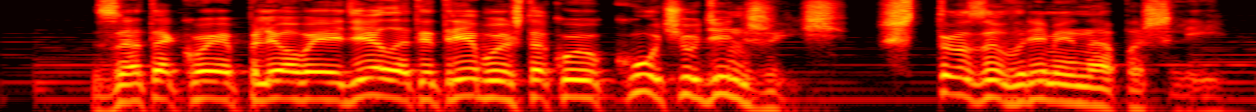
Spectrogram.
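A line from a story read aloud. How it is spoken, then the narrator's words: Grumbling. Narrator (Russian): ворчал Гозма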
